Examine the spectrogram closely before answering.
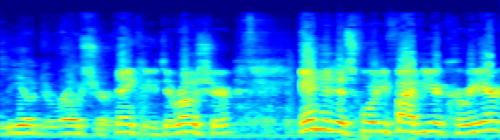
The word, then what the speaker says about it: Durocher: uh or Leo diera share how do you pronounce Leo durocher thank you to Rocher and it is 45-year career in the sport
